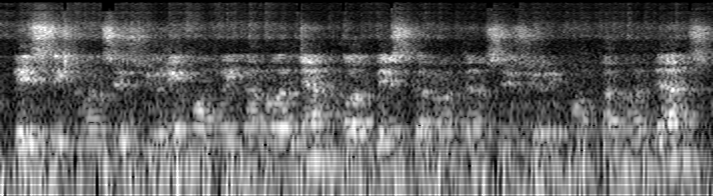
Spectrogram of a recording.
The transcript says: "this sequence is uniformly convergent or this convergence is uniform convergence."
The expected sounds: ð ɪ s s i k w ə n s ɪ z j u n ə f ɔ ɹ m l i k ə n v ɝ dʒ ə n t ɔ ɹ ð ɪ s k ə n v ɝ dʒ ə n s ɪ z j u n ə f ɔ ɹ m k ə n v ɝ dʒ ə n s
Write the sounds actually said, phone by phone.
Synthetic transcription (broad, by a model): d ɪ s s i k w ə n s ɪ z j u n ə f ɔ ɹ m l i k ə n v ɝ dʒ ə n ɔ ɹ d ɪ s k ə n v ɝ dʒ ə n s ɪ z j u n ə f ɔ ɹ m k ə n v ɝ dʒ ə n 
